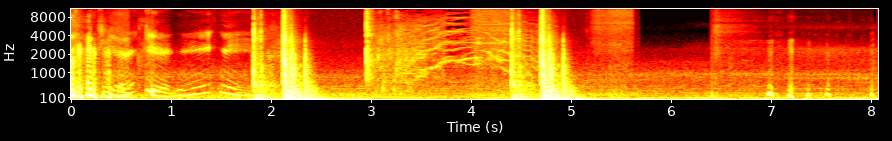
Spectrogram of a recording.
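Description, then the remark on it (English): A door is opened and shut several times, with a few loud thumps and clatters in pairs, while people talk and laugh in the background. “stop playing with the door.”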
